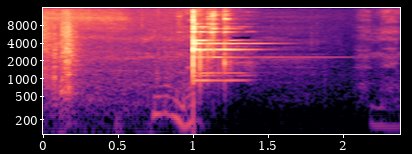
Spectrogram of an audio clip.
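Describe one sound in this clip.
A metal object clatters onto concrete and rings briefly.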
